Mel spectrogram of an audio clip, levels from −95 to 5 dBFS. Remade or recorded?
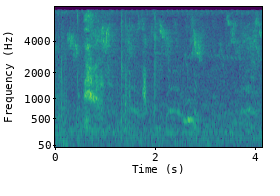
remade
